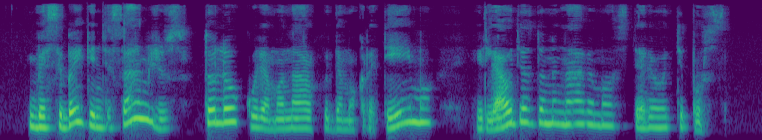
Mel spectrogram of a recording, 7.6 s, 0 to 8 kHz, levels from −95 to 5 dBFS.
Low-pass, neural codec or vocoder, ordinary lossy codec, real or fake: 7.2 kHz; vocoder, 44.1 kHz, 80 mel bands, Vocos; AAC, 32 kbps; fake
